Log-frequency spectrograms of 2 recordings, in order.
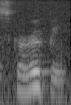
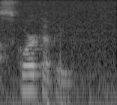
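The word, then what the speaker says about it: Skorupi: Coming in at number 6 is Skroupi. I used to call it my personal preferences and my pronunciation of it. It's called Skorkapi, not Skroupi.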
